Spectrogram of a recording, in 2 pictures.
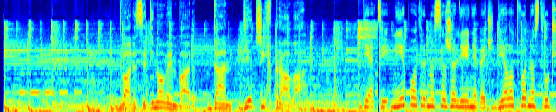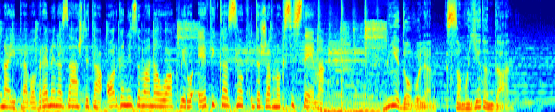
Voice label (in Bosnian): Reklama; Dan djecijih prava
